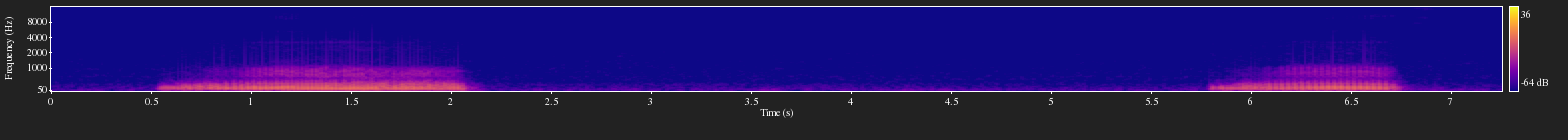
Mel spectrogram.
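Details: Two low, rumbling, rattling snores with a quiet pause between, during sleep.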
